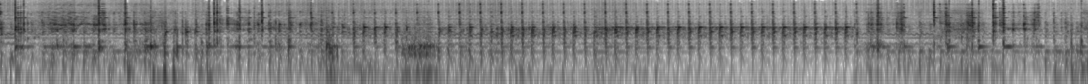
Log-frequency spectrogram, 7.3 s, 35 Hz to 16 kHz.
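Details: 2001 Saturn SL2 run with very low oil and unused for two months, heard at close range through a stethoscope microphone at idle with 35-40 psi oil pressure: sharp, uneven knocking about two per second. Internal knock suspected, not confirmed.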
